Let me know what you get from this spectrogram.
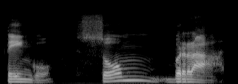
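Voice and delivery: "sombra" drawn out slowly into syllables. Shown as a demonstration. Teacher sounding out the example word. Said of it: "Por ejemplo".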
